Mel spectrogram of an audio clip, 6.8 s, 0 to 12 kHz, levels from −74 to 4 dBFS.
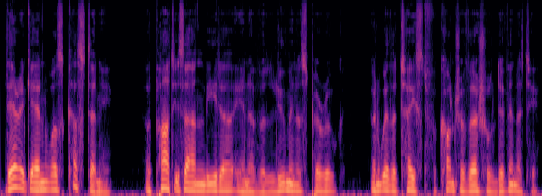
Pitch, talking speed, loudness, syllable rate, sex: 110 Hz, 160 wpm, -18 LUFS, 6.2 syllables/s, male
